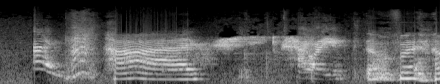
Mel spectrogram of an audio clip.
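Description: A young woman's excited, wordless vocalising: a long wavering cry about a second in, then a high squeal, then breathy laughing voice.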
